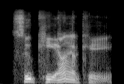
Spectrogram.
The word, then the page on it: sukiyaki: British English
